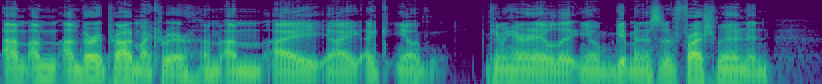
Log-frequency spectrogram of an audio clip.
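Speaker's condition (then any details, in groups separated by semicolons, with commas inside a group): Stutter; stutter first noticed in high school, not as a child, magnified speaking Spanish as a missionary; has seen speech therapists, helped a little, uses detailed preparation to reduce stuttering; stutters off the cuff, trips over words, can't get a word out, less when prepared and confident; repeated words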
